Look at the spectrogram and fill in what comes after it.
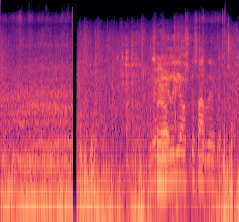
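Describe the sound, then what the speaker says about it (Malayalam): A boat's motor and wind roar steadily on the river at Rishikesh, with a brief dropout partway through, and people talk over the engine noise. "അവിടെ നിന്ന് ബോട്ട് ആളെടുക്കുന്നുണ്ട്."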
